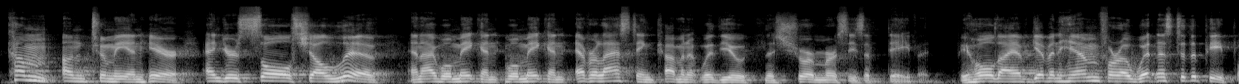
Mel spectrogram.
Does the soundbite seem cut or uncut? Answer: cut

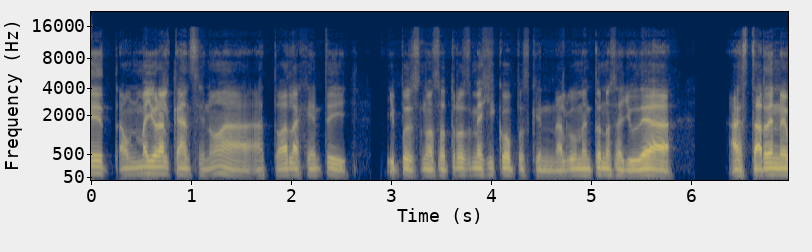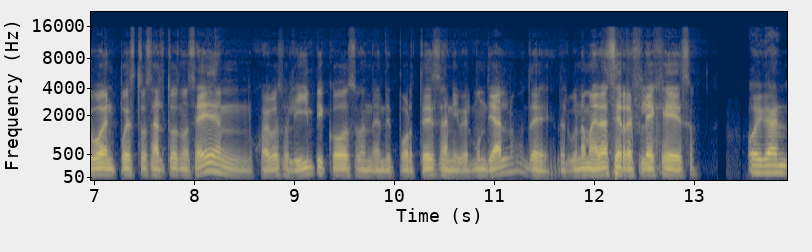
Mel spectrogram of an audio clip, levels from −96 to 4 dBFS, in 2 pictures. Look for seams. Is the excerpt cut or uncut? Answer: uncut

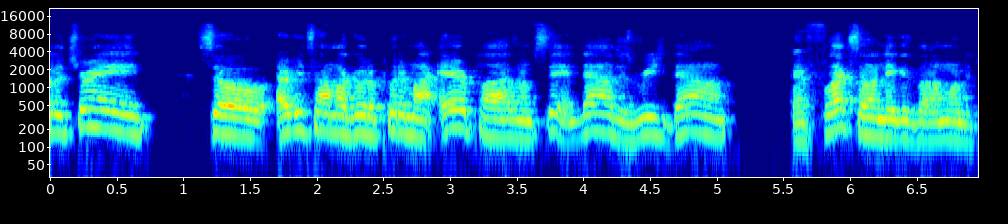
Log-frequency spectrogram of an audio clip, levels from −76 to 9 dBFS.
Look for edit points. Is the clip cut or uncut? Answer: uncut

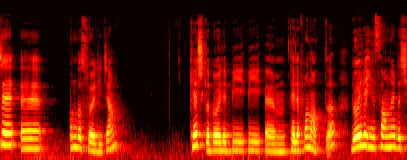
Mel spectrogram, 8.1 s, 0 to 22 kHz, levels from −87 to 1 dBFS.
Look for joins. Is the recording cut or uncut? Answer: cut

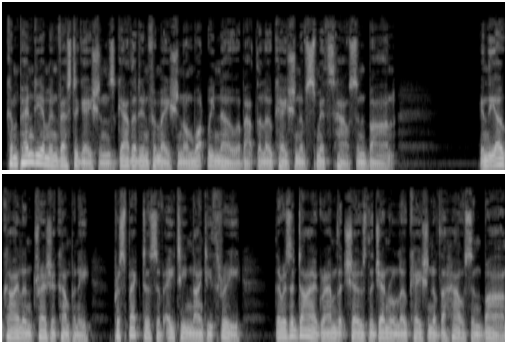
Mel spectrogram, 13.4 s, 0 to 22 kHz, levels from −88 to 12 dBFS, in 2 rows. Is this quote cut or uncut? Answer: uncut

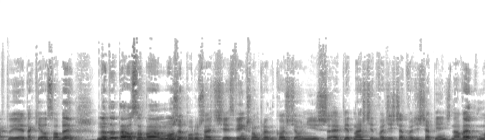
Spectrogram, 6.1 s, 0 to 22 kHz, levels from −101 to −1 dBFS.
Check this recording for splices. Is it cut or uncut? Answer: uncut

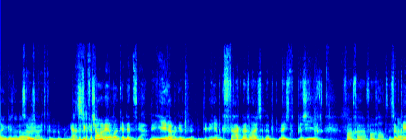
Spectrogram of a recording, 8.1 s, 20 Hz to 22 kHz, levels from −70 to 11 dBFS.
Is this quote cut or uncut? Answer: cut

